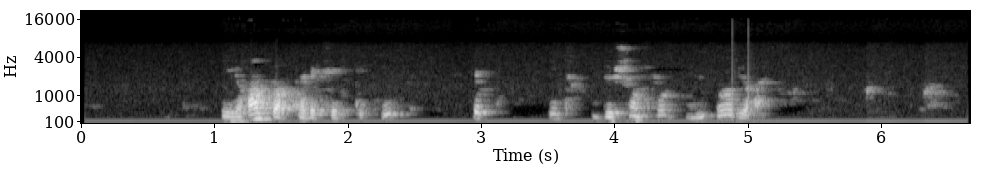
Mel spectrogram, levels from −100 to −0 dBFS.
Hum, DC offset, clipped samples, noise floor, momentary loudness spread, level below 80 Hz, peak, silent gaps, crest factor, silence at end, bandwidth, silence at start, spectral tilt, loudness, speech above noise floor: none; under 0.1%; under 0.1%; -57 dBFS; 21 LU; -72 dBFS; -2 dBFS; none; 24 dB; 0.3 s; 6.2 kHz; 1.05 s; -8 dB/octave; -23 LUFS; 34 dB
